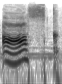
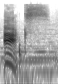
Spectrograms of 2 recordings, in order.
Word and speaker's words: ask: Both of you by the way development say ask not axe. And axe is a farm tool. It's a tool used to chop wood. Okay? Used for chopping wood. So don't say axe, say ask. Ask.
